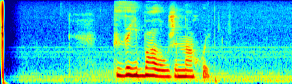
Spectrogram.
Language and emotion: Russian, angry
